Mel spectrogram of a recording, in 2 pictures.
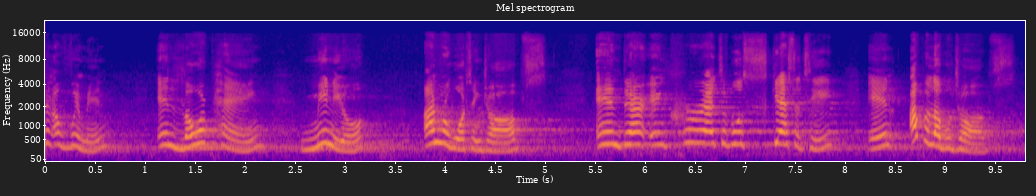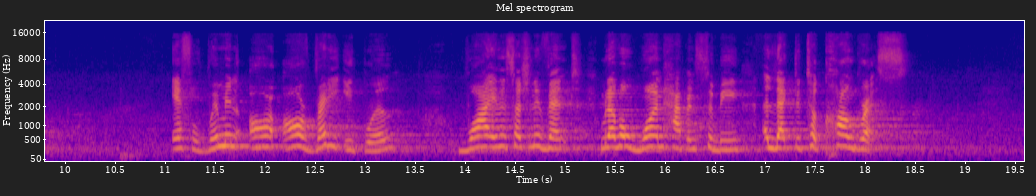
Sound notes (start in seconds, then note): none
